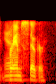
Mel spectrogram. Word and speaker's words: Bram Stoker: Brimstroker is Dracula. – Yes. – Or Bram Stoker, how you say it. – Bram Stoker.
